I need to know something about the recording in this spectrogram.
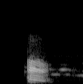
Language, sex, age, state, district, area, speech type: Manipuri, male, 60+, Manipur, Kangpokpi, urban, conversation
